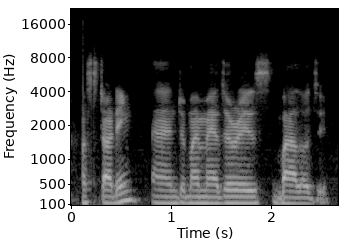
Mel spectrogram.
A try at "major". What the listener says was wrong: Major, so a bit of a problem with the j very often. We've had a few Bangladeshi candidates on this channel, and I noticed the j sound seems to be a problem. J and the j seem to be a problem.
